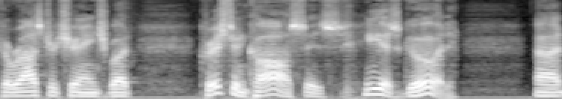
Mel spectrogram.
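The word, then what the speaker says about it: Koss: And that is the way to pronounce his name. It's Christian CS, not CS.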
